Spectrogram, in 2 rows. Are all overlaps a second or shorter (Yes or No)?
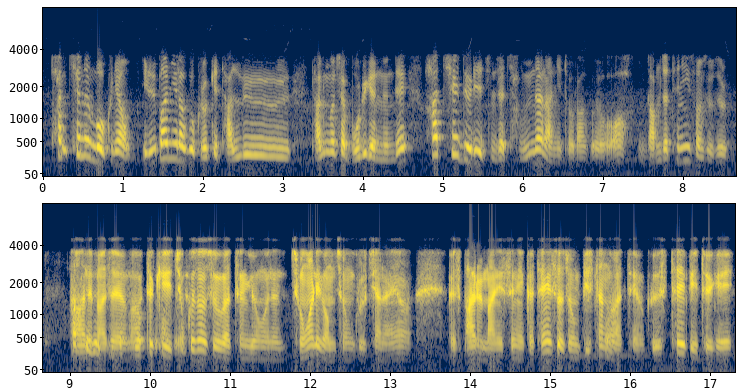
No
